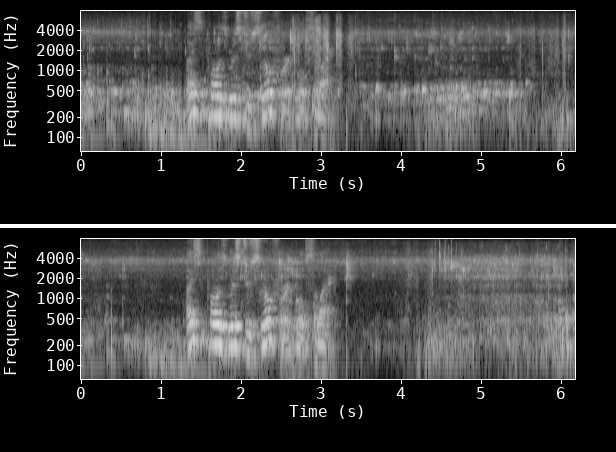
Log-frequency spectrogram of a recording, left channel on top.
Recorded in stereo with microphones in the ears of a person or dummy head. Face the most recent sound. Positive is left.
turn(degrees=-70)  # may be behind; listen again after turning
